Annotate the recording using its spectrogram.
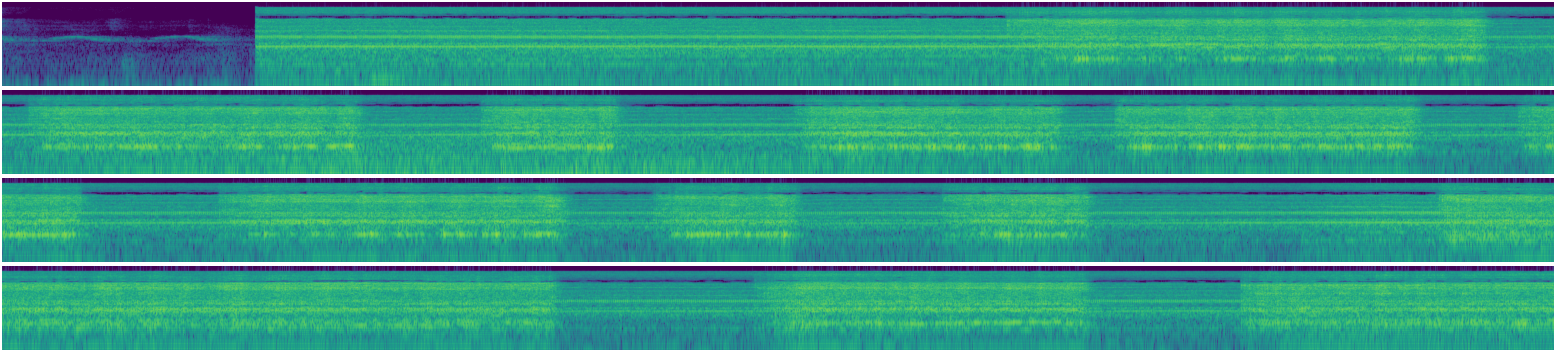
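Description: Flexible-shaft rotary tool switched on about a second in, running with a steady high whine. From about five seconds on, the bit grinds into a coconut shell in repeated short passes, the sound growing louder and rougher with each cut and falling back between them.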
